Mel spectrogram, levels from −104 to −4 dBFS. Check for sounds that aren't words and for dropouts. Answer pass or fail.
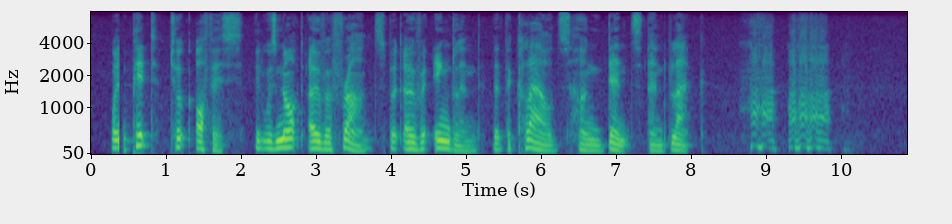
fail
